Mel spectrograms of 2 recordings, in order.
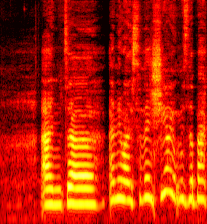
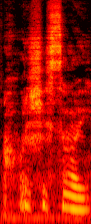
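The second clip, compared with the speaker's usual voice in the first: whispered aside; 3 semitones lower, 12 dB quieter than usual. Real, not acted. Aside while trying to remember.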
